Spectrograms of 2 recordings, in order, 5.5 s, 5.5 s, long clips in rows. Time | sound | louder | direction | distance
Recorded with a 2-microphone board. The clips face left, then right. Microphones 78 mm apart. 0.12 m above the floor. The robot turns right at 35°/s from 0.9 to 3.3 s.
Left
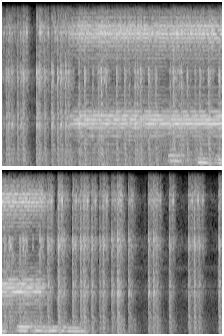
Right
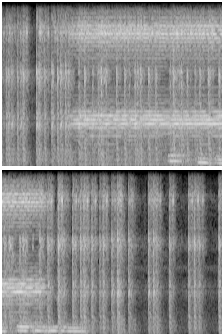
2.1 | a woman speaking | even | 170° left | 1.9 m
